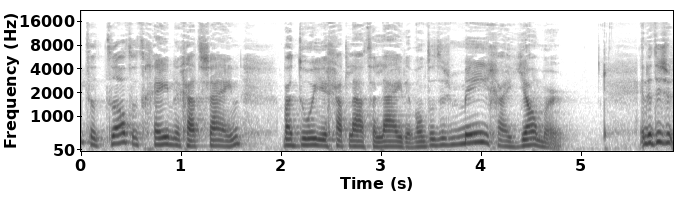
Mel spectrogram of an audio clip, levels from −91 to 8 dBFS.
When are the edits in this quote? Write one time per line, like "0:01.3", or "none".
none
